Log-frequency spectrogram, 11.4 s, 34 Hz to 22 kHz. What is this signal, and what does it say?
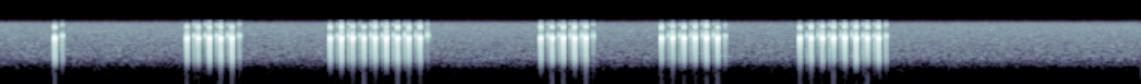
Pulse dialling, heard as clicks on a phone line, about 9 pulses a second. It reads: 1 5 9 5 6 8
